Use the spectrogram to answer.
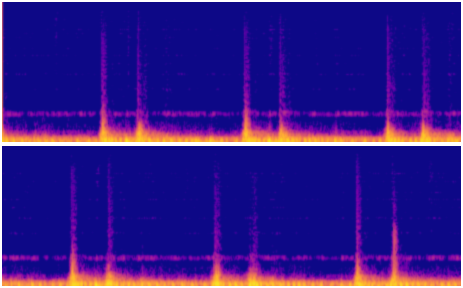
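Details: Normal heartbeat.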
